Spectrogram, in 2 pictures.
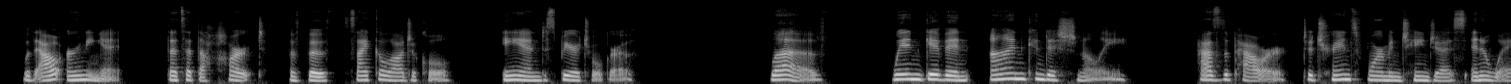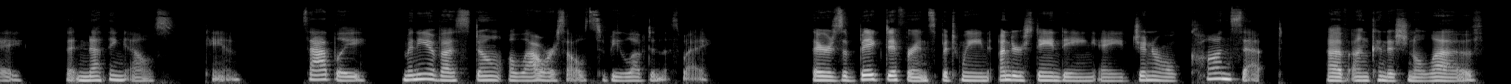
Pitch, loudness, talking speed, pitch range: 195 Hz, -21 LUFS, 115 wpm, 180-215 Hz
